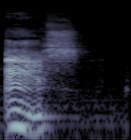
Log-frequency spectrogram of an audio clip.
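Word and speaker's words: X Æ: No, it's XAE, which is pronounced Ash, and then something X12 or whatever.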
